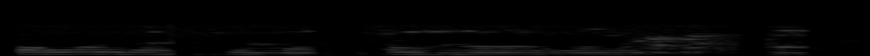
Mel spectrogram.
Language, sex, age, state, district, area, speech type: Hindi, male, 45-60, Uttar Pradesh, Sitapur, rural, conversation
